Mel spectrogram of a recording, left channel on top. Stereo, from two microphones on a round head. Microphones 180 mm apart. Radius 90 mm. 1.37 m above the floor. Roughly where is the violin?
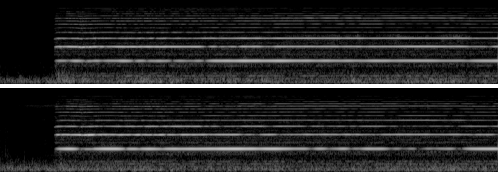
Centre.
